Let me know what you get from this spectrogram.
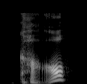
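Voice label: "kao3", Chinese; 汉语口语新时代-初级下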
